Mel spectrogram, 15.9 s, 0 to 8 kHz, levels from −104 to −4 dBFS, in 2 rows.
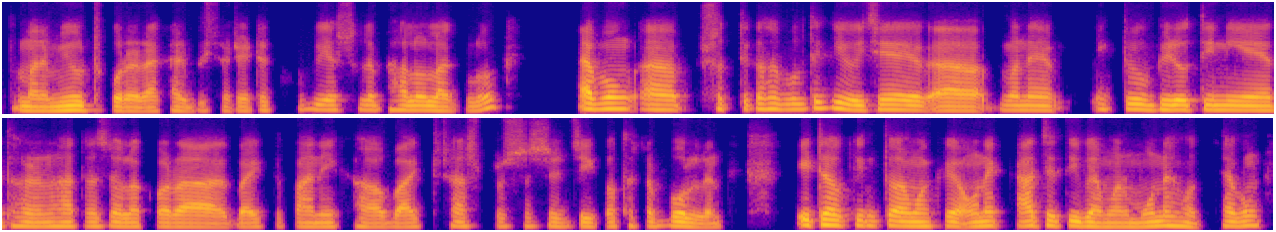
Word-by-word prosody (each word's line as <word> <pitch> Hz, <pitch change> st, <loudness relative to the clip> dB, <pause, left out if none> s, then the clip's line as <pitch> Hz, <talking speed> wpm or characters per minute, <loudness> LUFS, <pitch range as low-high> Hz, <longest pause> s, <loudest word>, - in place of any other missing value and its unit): মানে 105 Hz, -1 st, +1 dB
মিউট 120 Hz, 0 st, +4 dB
করে 100 Hz, -2 st, +2 dB
রাখার 100 Hz, +1 st, -4 dB
বিষয়টা, 105 Hz, 0 st, -10 dB
এটা 115 Hz, -, -6 dB
খুবই 135 Hz, 0 st, -6 dB
আসলে 125 Hz, 0 st, -6 dB
ভালো 120 Hz, -1 st, +2 dB
লাগলো 105 Hz, +2 st, -3 dB, 0.7 s
এবং 150 Hz, +1 st, +5 dB, 0.2 s
আ -, -, +4 dB, 0.3 s
সত্যি 145 Hz, -, -7 dB
কথা 145 Hz, 0 st, +2 dB
বলতে 140 Hz, +4 st, -1 dB
কি 165 Hz, -, +2 dB
ওই 120 Hz, -, +3 dB
যে, 135 Hz, -, +4 dB, 0.4 s
আ -, -, +3 dB, 0.4 s
মানে 120 Hz, 0 st, +1 dB, 0.4 s
একটু 140 Hz, 0 st, -2 dB, 0.2 s
বিরতি 125 Hz, 0 st, +3 dB
নিয়ে 120 Hz, -1 st, +4 dB, 0.2 s
ধরেন 110 Hz, -2 st, -1 dB
হাঁটাচলা 115 Hz, -1 st, -1 dB
করা 105 Hz, -1 st, +2 dB, 0.3 s
বা 100 Hz, -, 0 dB
একটু 105 Hz, +2 st, -18 dB
পানি 105 Hz, 0 st, -1 dB
খাওয়া 100 Hz, -3 st, -3 dB
বা 100 Hz, -, +1 dB
একটু 105 Hz, -, -20 dB
শ্বাসপ্রশ্বাসের 115 Hz, -1 st, -7 dB
যেই 110 Hz, -1 st, -2 dB
কথাটা 115 Hz, +1 st, -6 dB
বললেন 100 Hz, -6 st, +3 dB, 0.6 s
এটাও 145 Hz, -1 st, +5 dB
কিন্তু 130 Hz, 0 st, -3 dB
আমাকে 115 Hz, +1 st, +1 dB, 0.2 s
অনেক 125 Hz, +1 st, +2 dB
কাজে 125 Hz, +2 st, +1 dB
দিবে 120 Hz, -2 st, +4 dB
আমার 105 Hz, 0 st, -1 dB
মনে 125 Hz, +2 st, +3 dB
হচ্ছে 100 Hz, -, -7 dB
এবং 125 Hz, +2 st, +1 dB
115 Hz, 175 wpm, -23 LUFS, 110-125 Hz, 0.7 s, এবং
